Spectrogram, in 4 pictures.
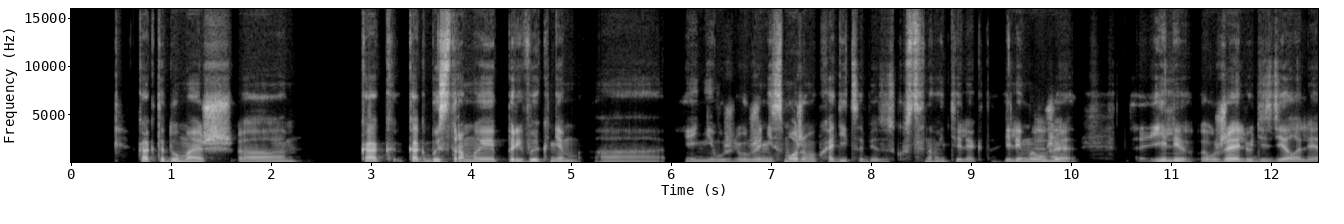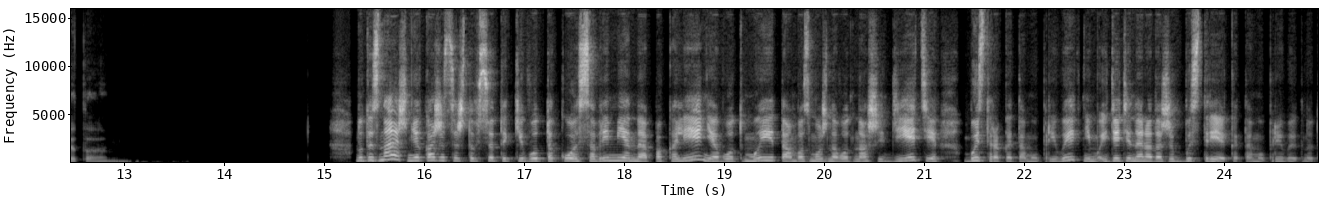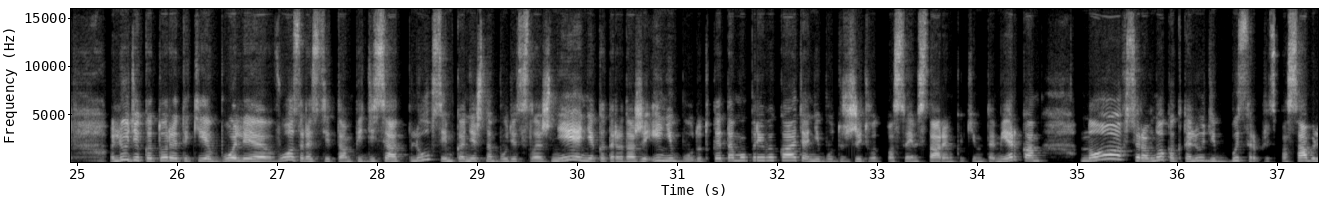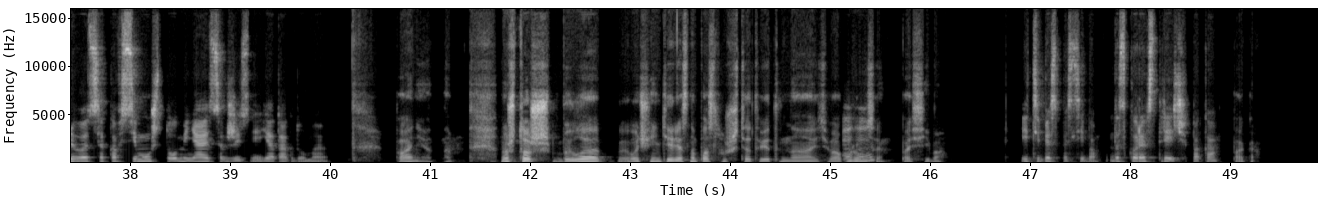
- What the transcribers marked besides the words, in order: laughing while speaking: "искусственного"; tapping
- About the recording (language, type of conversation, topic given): Russian, podcast, Как вы относитесь к использованию ИИ в быту?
